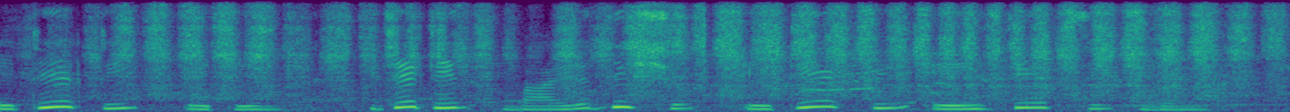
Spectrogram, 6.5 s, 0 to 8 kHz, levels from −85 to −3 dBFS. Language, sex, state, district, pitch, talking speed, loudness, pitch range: Bengali, male, West Bengal, Jhargram, 275 Hz, 100 wpm, -27 LUFS, 240-345 Hz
